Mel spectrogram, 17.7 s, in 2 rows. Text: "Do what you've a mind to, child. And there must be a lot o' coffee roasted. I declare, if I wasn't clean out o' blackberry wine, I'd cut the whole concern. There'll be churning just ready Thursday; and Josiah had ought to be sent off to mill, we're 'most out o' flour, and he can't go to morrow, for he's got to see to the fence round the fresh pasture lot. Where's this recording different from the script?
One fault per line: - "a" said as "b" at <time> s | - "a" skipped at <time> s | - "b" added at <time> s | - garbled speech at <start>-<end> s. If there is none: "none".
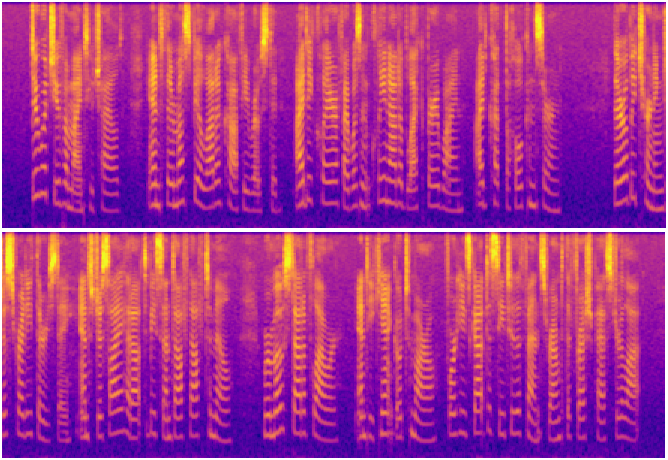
- "off" added at 11.4 s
